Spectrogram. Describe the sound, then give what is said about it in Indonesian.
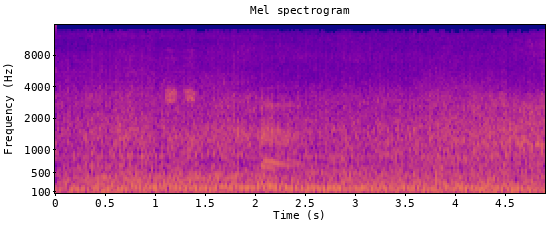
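Constant loud engine rumble from heavy, jammed road traffic on both sides toward Pondok Indah, many motorcycles among it, some riding against the flow; a dense low drone of motors with a few brief higher tones, and no break across the whole stretch. “rupanya di sini juga banyak motor yang langsung lawan arah ya”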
